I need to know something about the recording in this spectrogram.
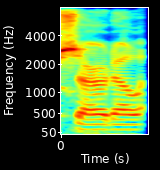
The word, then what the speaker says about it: Sardo: Mr. Sardo accent on the dough, I believe is the way that it went.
